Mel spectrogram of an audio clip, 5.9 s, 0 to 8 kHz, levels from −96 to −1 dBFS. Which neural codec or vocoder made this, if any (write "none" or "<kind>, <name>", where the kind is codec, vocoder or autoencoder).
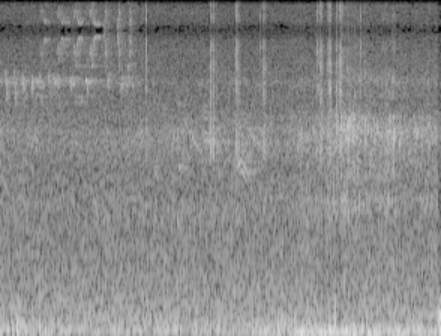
none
